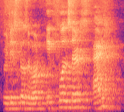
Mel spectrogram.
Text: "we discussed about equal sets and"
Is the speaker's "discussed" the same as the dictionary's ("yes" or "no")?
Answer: no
